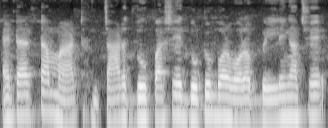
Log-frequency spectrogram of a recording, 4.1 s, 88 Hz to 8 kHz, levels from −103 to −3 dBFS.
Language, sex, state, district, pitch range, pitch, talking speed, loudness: Bengali, male, Tripura, West Tripura, 125-140 Hz, 130 Hz, 145 wpm, -16 LUFS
